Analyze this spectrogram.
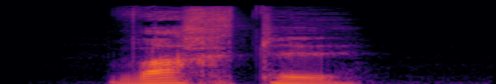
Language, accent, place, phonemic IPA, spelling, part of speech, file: German, Germany, Berlin, /ˈvaxtəl/, Wachtel, noun, De-Wachtel.ogg
- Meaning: 1. quail 2. screw (i.e., prison guard)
